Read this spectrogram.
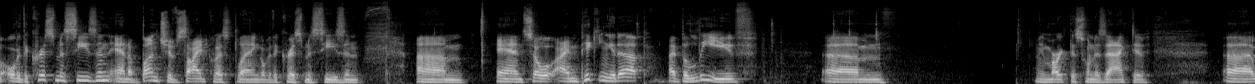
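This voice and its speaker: A man's voice: mid-range voice, fairly bright tone. A man hosting a live game stream, chatting informally and thinking aloud as he goes. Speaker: live streamer, gaming channel host. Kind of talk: casual live game stream chat and recap.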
